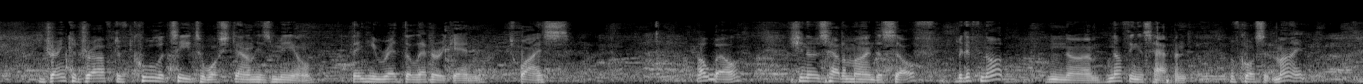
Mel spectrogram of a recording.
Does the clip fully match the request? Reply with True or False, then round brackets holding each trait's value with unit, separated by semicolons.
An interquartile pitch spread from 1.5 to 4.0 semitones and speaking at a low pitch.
False (4.6 semitones; 125 Hz)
